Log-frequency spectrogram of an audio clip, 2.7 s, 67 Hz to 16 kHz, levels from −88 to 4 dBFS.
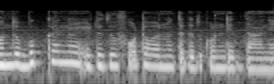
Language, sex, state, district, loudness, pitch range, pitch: Kannada, female, Karnataka, Bangalore, -16 LUFS, 195-240 Hz, 225 Hz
